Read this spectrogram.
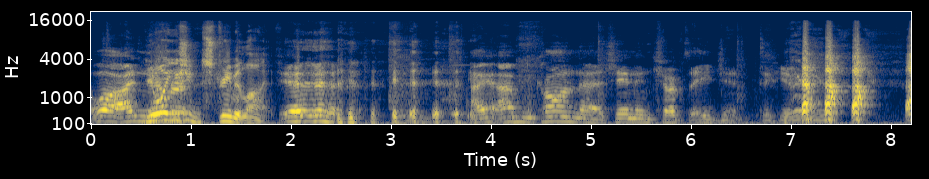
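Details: Adult male comedian with lifelong dysarthria from cerebral palsy present since birth; says he always sounds like this; dysarthria (cerebral palsy).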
